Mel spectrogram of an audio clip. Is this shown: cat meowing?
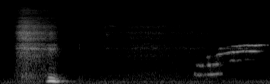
yes

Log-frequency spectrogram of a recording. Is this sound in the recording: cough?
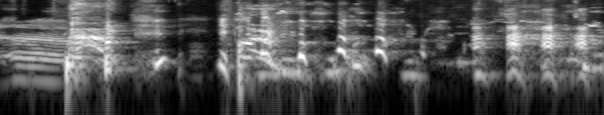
yes

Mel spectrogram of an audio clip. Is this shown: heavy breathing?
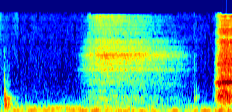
yes

